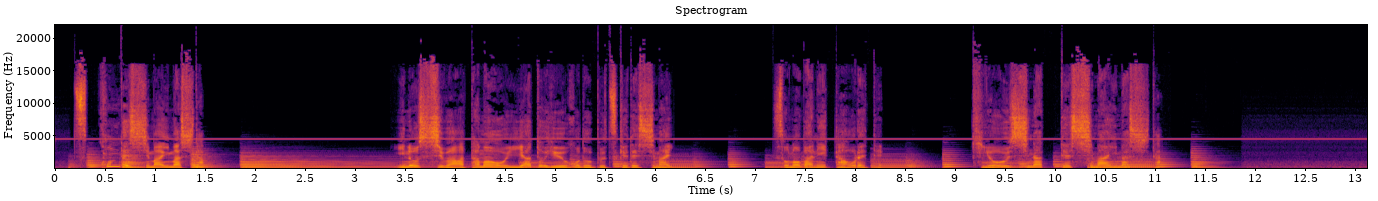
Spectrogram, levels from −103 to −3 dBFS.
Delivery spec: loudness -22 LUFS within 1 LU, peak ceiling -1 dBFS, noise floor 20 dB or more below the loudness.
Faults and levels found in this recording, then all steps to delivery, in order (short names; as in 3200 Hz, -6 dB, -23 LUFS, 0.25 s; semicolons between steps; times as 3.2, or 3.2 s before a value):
steady tone 4500 Hz; tone level -47 dBFS; loudness -28.5 LUFS; peak -10.5 dBFS; loudness target -22.0 LUFS
-> notch 4500 Hz, Q 30; gain +6.5 dB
